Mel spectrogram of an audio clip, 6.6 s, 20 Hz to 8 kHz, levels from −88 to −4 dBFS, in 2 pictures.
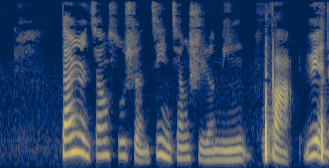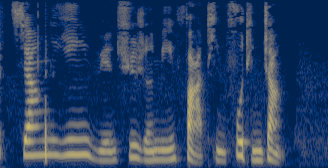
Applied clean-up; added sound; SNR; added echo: none; Walk, footsteps; 0 dB; none.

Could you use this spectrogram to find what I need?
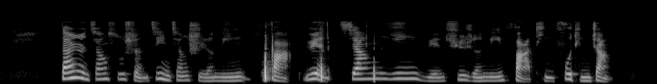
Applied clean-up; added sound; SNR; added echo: neural mask model RNNoise.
